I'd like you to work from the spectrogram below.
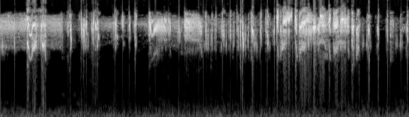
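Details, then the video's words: Shrill chattering from young swiftlets: buzzy, high trills and chirps run in uneven bursts with brief pauses, becoming denser and more warbled toward the end. "Suara walet ngeri sedap, Walet Remaja"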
